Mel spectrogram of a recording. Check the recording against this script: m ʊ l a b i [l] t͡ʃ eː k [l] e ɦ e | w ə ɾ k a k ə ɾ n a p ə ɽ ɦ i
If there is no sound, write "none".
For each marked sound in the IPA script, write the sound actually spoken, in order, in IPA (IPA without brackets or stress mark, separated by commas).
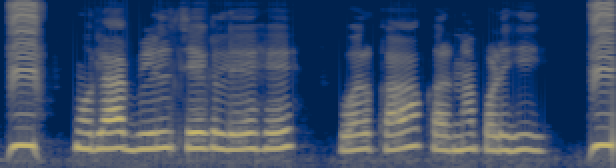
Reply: l, l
